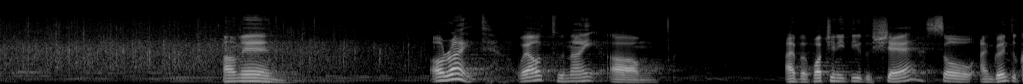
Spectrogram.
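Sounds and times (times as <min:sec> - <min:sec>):
audience hand clapping: 0:00.0 - 0:04.7
speech: 0:02.2 - 0:03.0, 0:04.3 - 0:06.7, 0:07.9 - 0:10.2.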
